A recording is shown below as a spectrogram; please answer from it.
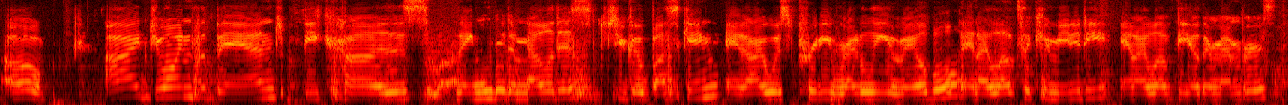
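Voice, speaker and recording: A woman's voice: medium pitch, fairly even intonation, measured pace, sharp tone, rough recording. Teen girl heard on speakerphone. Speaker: band trumpet player. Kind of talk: casual chat over a phone call. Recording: phone speaker with background noise.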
